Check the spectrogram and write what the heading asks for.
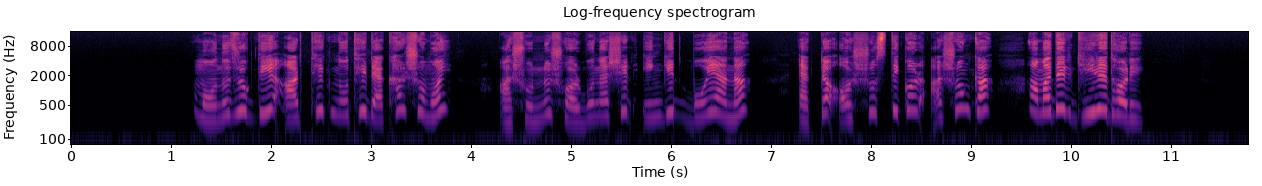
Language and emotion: Bengali, fearful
